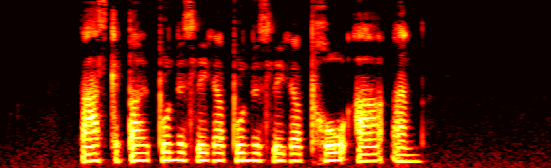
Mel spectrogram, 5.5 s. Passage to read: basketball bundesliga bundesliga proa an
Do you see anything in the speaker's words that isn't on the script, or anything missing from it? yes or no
no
